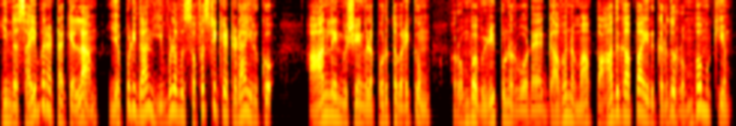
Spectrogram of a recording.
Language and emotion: Tamil, surprised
